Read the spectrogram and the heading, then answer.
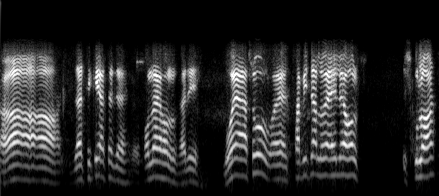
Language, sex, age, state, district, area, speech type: Assamese, male, 45-60, Assam, Goalpara, rural, conversation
